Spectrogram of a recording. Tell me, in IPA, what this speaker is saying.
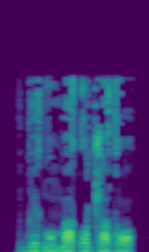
b e˧ ɡ ɔ̃˨ m a˨˦ ɡ ɔ˦˨ d͡ʒ a˨ d ɔ˨˦

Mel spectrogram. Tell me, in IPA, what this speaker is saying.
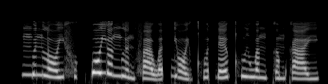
ŋ ɵ˥ n l ɔː˨˧ j f ʊ˨˥ k̚ p ɔː˥ j ɐ˨˧ ŋ l ɵ˨˩ n f aː˨˩ w ɐ˥ t̚ j ɔː˨˩ j kʷʰ ɐ˧ t̚ ɛː˨˥ kʷʰ iː˧ w ɐ˨ ŋ k ɐ˨ m k aː˨ j

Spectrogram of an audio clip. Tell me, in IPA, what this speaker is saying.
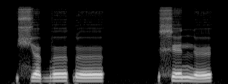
ç œ˧ b ɵː˦ ɠ ɵː˧ | x e˦ n ø˨˦

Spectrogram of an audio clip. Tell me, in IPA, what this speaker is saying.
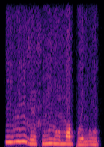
i˦ v ĩ˦ z ɪ˨ s ĩ˨˦ ɣ ũ˦ m ɔ˦ kʷ e˨ ŋ u˦

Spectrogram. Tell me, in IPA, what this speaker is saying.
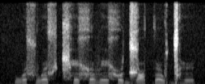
w ʊ s w ə s ʈ͡ʂʰ e x ə β e x ʊ d͡ʑ ɒ t̪ œ w ɡ͡ǀ ɘ

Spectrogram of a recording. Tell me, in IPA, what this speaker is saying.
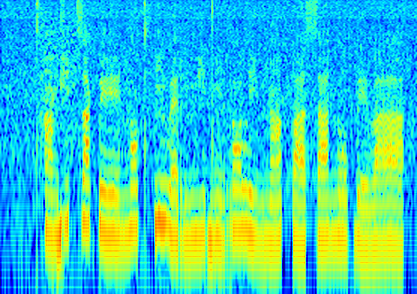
tʰ ã˨ ɡ i˦ t͡s a˦ k͡p eː˨ n ɔ˦ tʰ ĩ˦ β ɛ˨ r ɲ i˨ d ĩ˨ r ɔ˦ l i˨ n ã˨˦ f a˨ s a˦ n o˦ ɓ e˨ β aː˦

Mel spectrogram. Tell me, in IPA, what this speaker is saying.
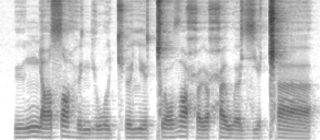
y ɲ a sˤ ɛ ɦ ø nʲ ø w o cʰ ø lʲ œ ǀ u ðˤ ɛ ħ ø ħ ə w œ zʲ ɛ ǁ a

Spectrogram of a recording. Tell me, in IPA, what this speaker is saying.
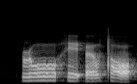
ɭ oː h e ʔ œ o̯ t ɔ

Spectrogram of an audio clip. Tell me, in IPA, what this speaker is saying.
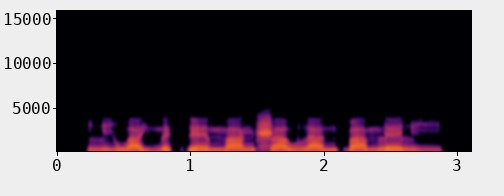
l i˧˥ w a˨˩˨ j m ɛ˦˥ k̚ ɗ ɛ˧˥ m a˧˥ ŋ ʂ a˧˥ w l a˨˩˨ n ɓ a˨˩˦ m l ɛ˧ l i˨˩

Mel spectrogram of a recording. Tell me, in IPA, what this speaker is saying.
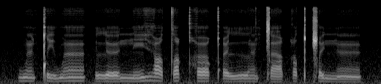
w œ̃ ǃ e w ɐ̃ | l œ n ẽ ɦ œ tˤ ʏ qʰ o qʼ ʏ lː ɐ̃ ǀ a q œ tˤ ǁ ø n œ̃

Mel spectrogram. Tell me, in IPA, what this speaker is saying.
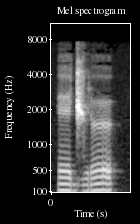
ɛ d͡ʒ ʏ ɾ œ

